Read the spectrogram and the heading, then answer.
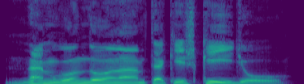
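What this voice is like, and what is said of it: Booming thunderous voice. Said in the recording (Hungarian): “szólalt meg dörgő hangon”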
